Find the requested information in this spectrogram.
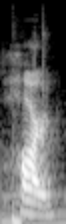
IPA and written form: hɑːrd (hard)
